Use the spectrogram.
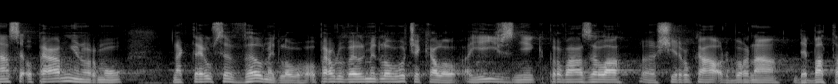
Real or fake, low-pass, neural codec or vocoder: real; 7.2 kHz; none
